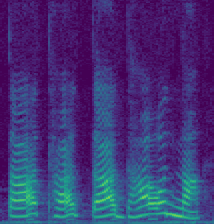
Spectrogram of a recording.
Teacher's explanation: जो त थ द ध और न ये होते हैं दंत व्यंजन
